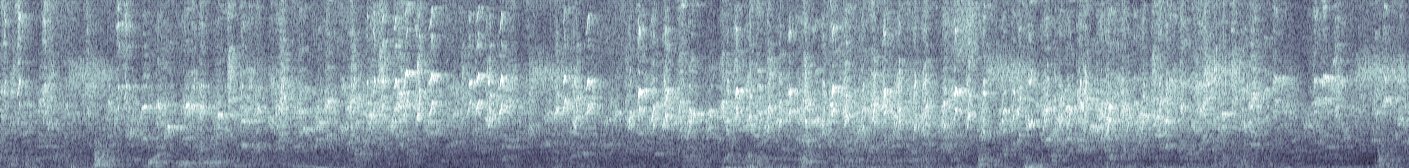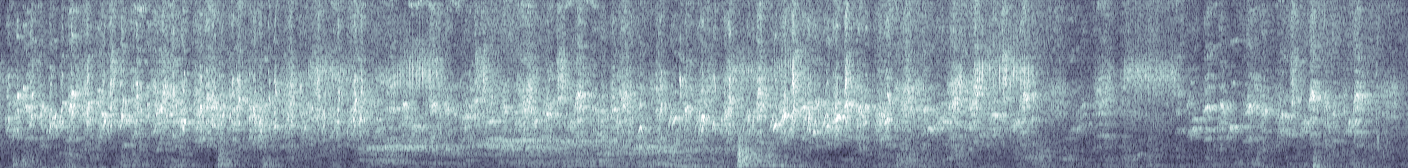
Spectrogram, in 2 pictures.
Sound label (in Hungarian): fecskék, ló istálló; termeszetben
